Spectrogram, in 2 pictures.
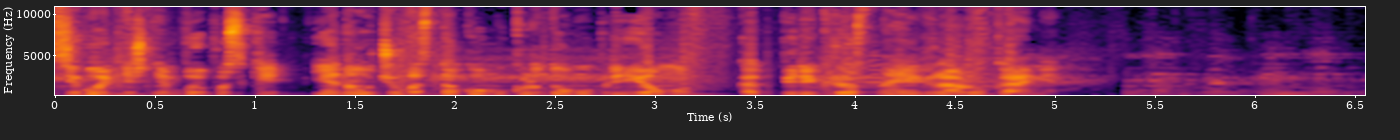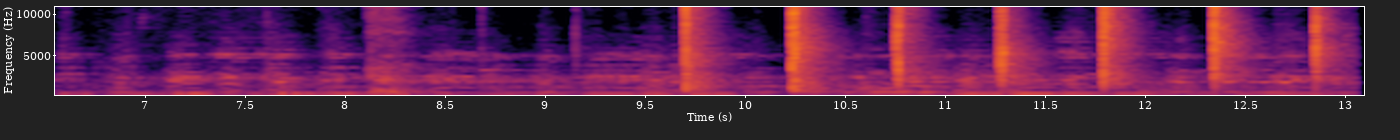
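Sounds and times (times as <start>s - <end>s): instrumental dance music: 0.0s - 13.0s
people clapping hands: 8.7s - 13.0s.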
